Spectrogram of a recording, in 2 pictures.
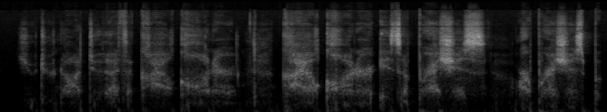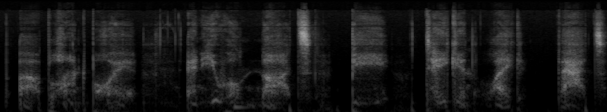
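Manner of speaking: soft, breathy whisper, close to the ear. Retelling what one player said to another after a penalty: imitating a whisper. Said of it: "whispering in his ear".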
